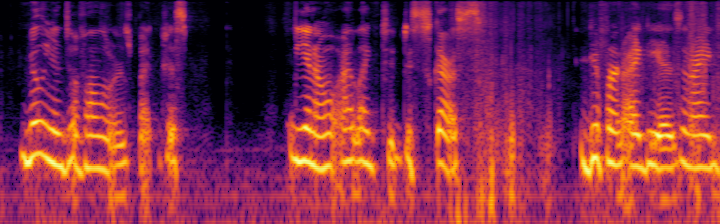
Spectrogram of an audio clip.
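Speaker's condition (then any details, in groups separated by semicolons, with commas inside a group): Cerebral palsy; wheelchair user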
